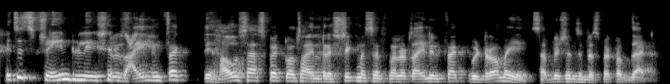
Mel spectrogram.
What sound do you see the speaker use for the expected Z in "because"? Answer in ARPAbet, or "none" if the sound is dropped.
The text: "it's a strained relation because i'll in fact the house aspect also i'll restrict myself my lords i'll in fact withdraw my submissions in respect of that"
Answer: none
